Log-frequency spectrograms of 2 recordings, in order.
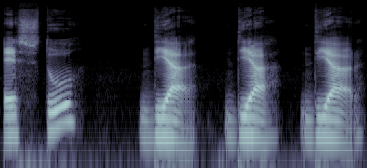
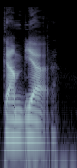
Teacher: This D-I-A-R is almost like one sound.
